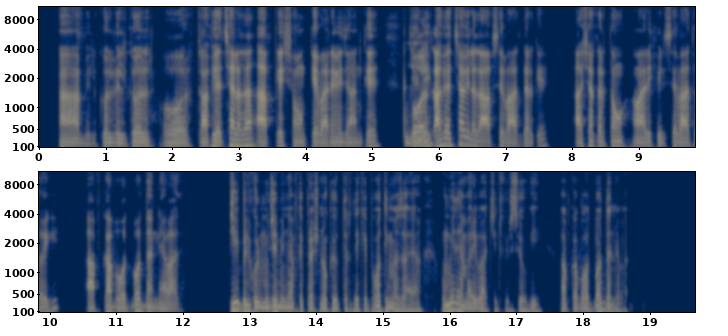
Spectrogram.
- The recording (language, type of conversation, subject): Hindi, podcast, कौन सा शौक आपको सबसे ज़्यादा सुकून देता है?
- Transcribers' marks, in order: none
